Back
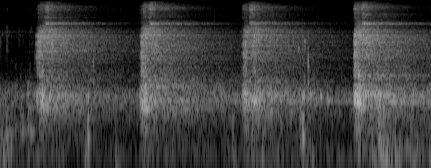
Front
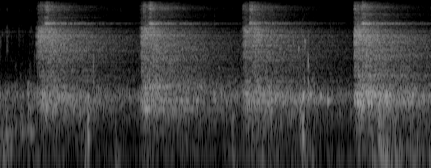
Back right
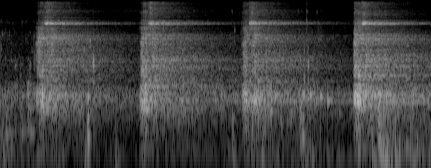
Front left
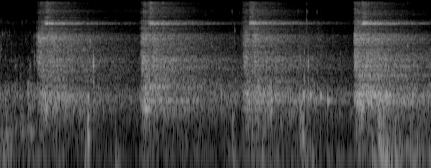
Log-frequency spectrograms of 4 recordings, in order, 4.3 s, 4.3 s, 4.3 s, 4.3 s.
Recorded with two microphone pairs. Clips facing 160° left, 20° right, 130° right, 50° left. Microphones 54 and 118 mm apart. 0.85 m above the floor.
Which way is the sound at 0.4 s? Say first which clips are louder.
Back 3 dB, back right 3 dB; 150° right.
